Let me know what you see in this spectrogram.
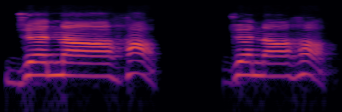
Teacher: ते के बाद अवग्रह, ते हो रात्र, ते को खींचना है, ते हो रात्र, रात्र, विदो जना, ज है ये, ज में मिक्स करेंगे, जना, आ की मात्रा है तो विसर्ग को पढ़ेंगे हा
